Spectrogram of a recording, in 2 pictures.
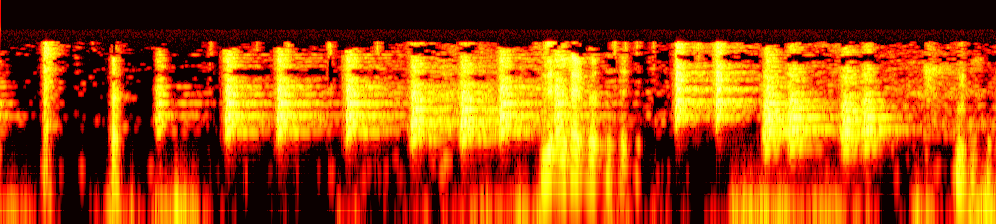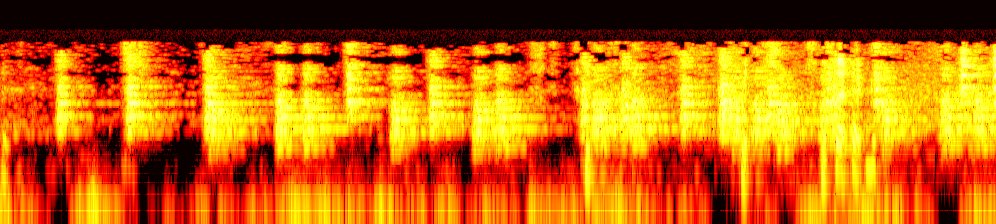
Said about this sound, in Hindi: वो रिचार्ज हो गए, सारी रात भौंकते रहते। ऐसे ऐसे ऐसी बातें सारी रात गांव में कुत्ते भौंकते रहते, कोई शुरू कर देगा बस चल पड़े।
